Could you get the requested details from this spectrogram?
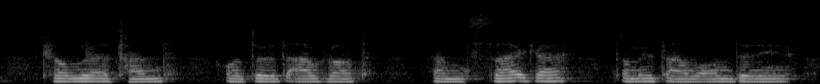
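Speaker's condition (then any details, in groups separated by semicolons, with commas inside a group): ALS; reduced air makes talking effortful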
